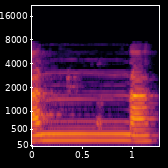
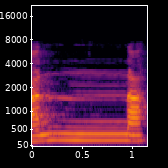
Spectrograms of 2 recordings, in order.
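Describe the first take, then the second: First: The n sound is held long through the nose. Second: The same.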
